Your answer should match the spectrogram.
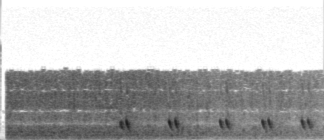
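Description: A small bird chirps five times in quick, evenly spaced double notes, fairly faint against a steady hiss of rushing background noise.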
